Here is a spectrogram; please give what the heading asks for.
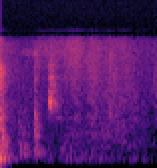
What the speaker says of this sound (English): I just closed that door for privacy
